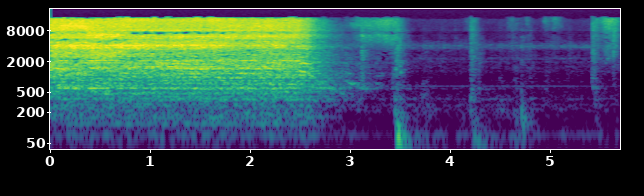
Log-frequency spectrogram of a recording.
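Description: Handheld hair dryer blowing steadily on wet acrylic paint, then switched off a little under halfway through and dying away. A few light knocks follow in the quiet.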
